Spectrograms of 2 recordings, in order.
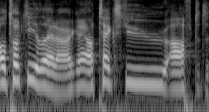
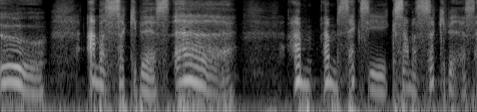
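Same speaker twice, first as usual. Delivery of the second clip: put-on husky smoker's voice, succubus voice; 3 semitones lower, 8 dB quieter than usual. Showing how a succubus character was voiced: put-on smoker's voice. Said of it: "a smoker's voice".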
